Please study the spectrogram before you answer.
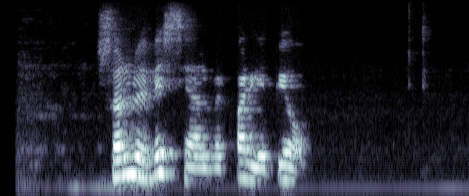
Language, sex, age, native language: Icelandic, female, 30-39, Icelandic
